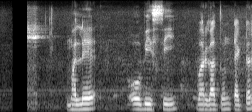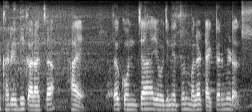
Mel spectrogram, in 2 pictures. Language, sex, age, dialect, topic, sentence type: Marathi, male, 18-24, Varhadi, agriculture, question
